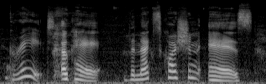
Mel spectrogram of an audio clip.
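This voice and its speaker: A woman's voice: a little high, measured pace. Organized woman moderating a Q&A. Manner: friendly, organized, steady. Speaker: company manager and talkback moderator. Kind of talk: moderating a post-show Q&A.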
